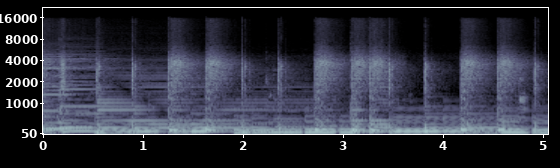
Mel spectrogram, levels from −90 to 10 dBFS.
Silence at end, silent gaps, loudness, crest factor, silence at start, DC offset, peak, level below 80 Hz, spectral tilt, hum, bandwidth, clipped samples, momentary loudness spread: 0 s; none; -25 LUFS; 16 dB; 0 s; under 0.1%; -10 dBFS; -34 dBFS; -6 dB/octave; none; 16 kHz; under 0.1%; 4 LU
